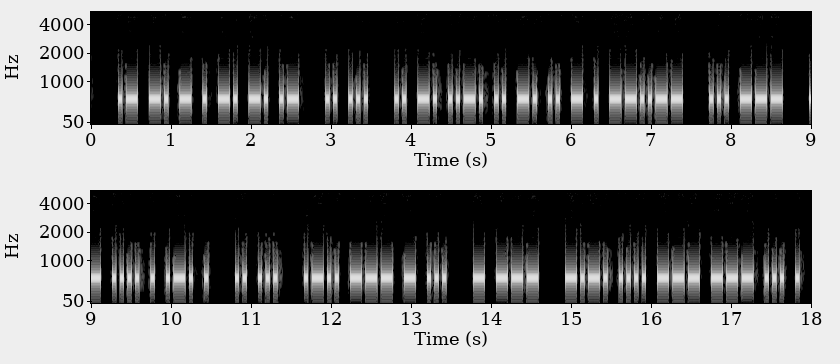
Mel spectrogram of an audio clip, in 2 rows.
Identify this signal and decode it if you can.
Morse code, heard as a keyed tone, about 25 wpm, 600 Hz. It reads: ANTENNA IS INFINITE, SO THERE IS LOTS TO CHOOSE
